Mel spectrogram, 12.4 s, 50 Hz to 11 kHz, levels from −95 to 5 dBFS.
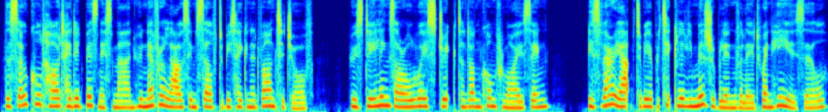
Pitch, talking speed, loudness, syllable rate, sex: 205 Hz, 170 wpm, -17 LUFS, 5.8 syllables/s, female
